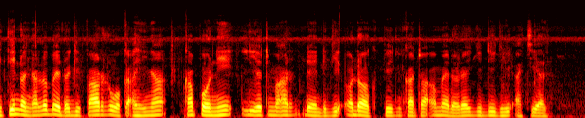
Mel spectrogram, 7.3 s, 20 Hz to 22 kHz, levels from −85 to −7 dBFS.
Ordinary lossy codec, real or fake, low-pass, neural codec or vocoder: none; fake; 19.8 kHz; vocoder, 44.1 kHz, 128 mel bands, Pupu-Vocoder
